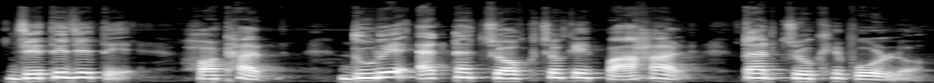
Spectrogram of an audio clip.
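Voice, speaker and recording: A man's voice: on the high side, takes it slowly. A man narrating a scripted fairy tale as a cartoon storyteller.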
